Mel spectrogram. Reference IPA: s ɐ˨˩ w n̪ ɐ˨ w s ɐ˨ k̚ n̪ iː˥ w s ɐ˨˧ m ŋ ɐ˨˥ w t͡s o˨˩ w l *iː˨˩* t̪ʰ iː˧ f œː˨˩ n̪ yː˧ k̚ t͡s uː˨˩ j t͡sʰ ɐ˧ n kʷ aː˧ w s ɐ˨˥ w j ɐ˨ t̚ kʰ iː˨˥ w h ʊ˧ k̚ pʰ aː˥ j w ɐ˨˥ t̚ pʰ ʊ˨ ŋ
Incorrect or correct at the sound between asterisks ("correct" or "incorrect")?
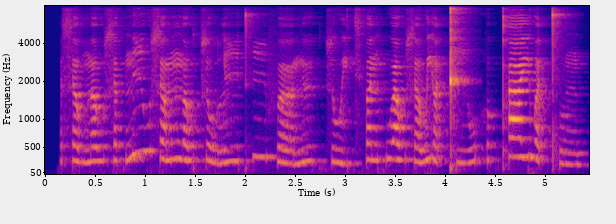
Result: incorrect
